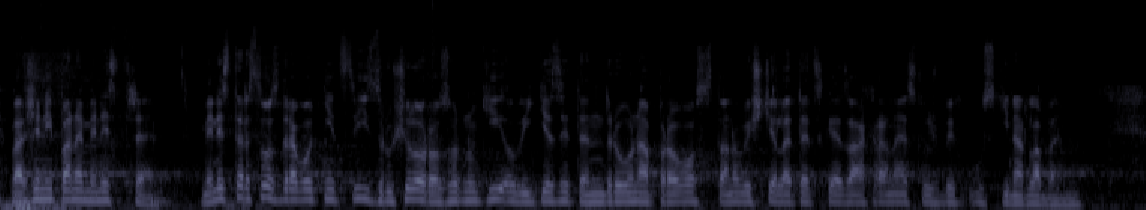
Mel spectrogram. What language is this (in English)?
Czech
